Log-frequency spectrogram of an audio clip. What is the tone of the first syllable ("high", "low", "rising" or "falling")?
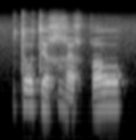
high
